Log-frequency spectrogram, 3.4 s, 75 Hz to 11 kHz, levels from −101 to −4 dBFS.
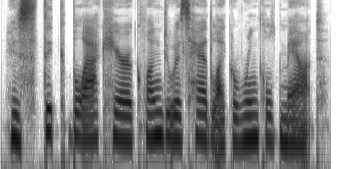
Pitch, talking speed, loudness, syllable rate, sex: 185 Hz, 215 wpm, -19 LUFS, 4.1 syllables/s, female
